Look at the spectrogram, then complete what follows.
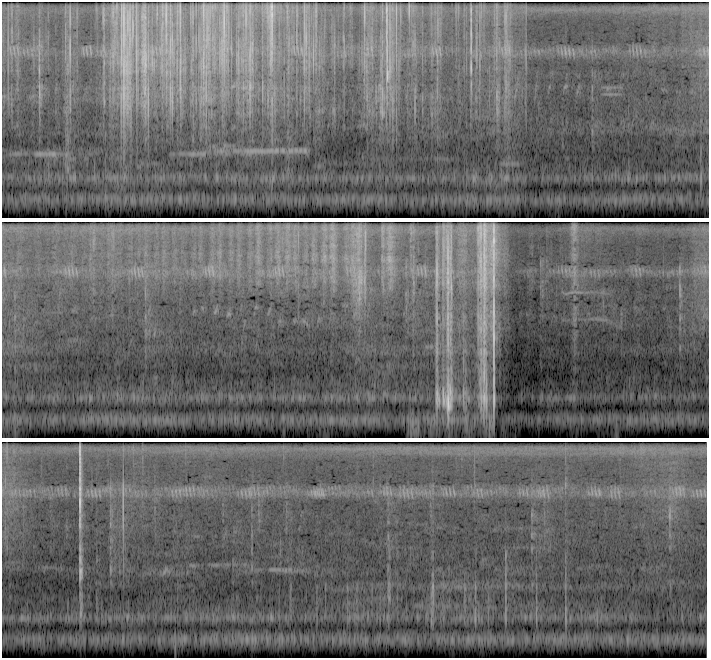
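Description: Steady outdoor insect chirring, with a dry rustling patter of salt being poured into a plastic bowl of spice powder during the first few seconds. Two sharp knocks about halfway through and a single click a few seconds later.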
